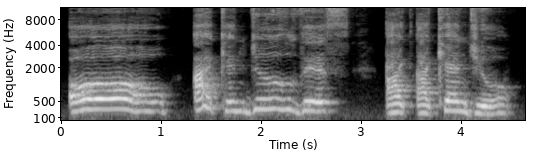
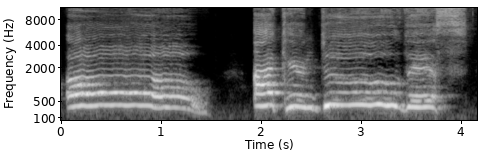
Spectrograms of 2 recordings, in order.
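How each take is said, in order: First: Loud, drawn-out rallying cry; a half-done bellow of a war cry, then easing off. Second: Sung, high, loud, very slow belted cry; sung, belt it out like a war cry; a loud sung rallying cry, stretched long; sung bellow. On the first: Retold or imitated. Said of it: "I began to just bellow out". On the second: Shown as a demonstration. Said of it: "And we did it loud".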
